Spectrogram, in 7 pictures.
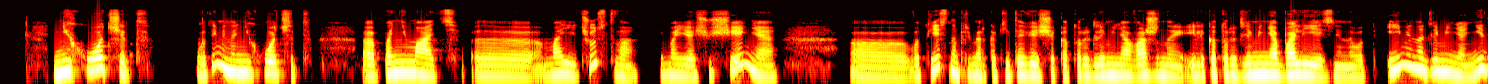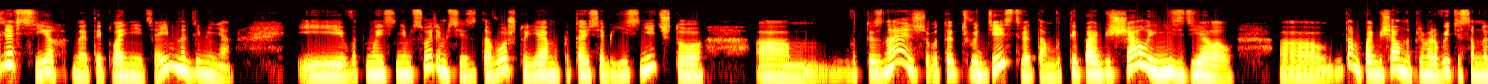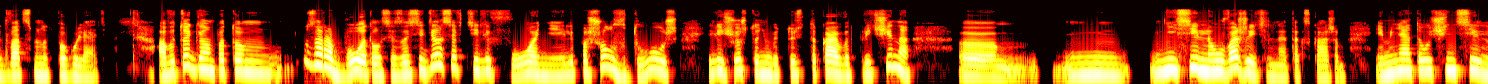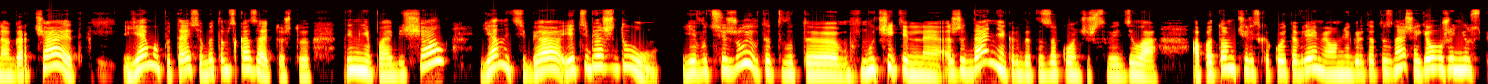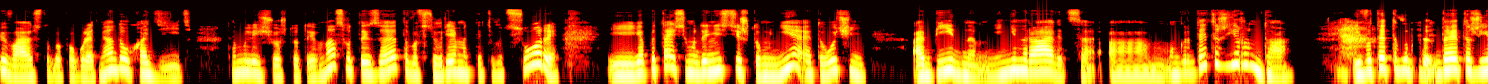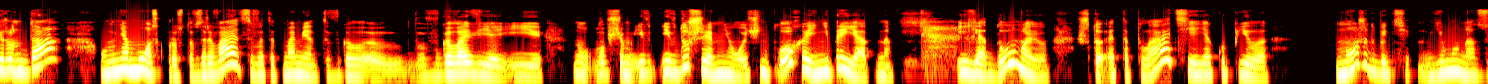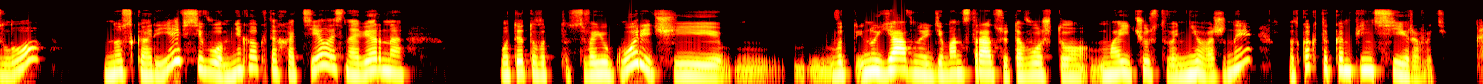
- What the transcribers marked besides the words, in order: other background noise
- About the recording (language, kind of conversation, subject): Russian, advice, Почему я постоянно совершаю импульсивные покупки и потом жалею об этом?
